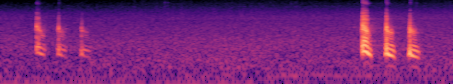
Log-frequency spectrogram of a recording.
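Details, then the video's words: Nocturnal swamp frogs: a soft trio of clipped, duck-like croaks, a long quiet stretch, then a louder trio of harsh quacking croaks, evenly spaced about a third of a second apart. "Natural Ambient Sounds Of Frogs At Night"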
